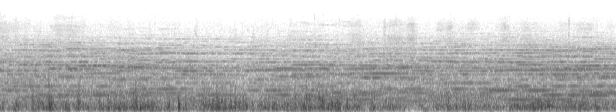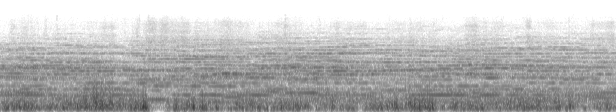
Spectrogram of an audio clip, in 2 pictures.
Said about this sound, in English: So we're just going up to Lichfield Cathedral after the royal wedding. You can already hear the bells chiming, thank you. So here we are in the close, you can hear the bells chiming.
